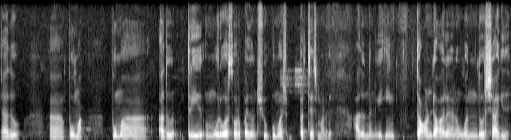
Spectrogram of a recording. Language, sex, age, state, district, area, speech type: Kannada, male, 18-30, Karnataka, Chikkaballapur, urban, spontaneous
